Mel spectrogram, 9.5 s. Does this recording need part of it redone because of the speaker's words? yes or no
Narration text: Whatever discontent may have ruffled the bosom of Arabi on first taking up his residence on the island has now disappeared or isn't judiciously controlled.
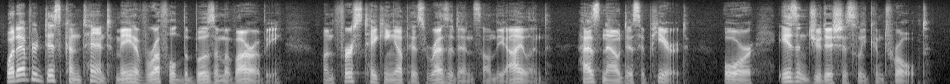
no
